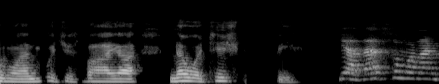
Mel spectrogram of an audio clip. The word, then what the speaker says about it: Tishby: It's called Israel, Israel, and the author is Noah, Noah Tishby. Is that how that's pronounced? Yeah, Tishby. Tishby.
